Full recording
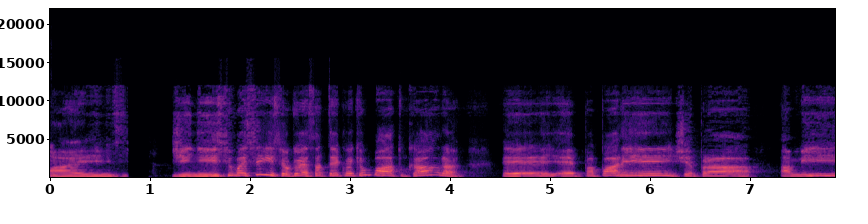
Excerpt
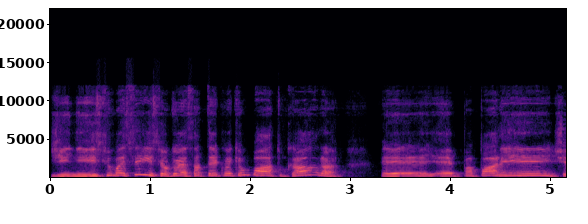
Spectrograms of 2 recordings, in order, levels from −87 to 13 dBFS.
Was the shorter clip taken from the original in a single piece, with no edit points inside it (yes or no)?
yes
